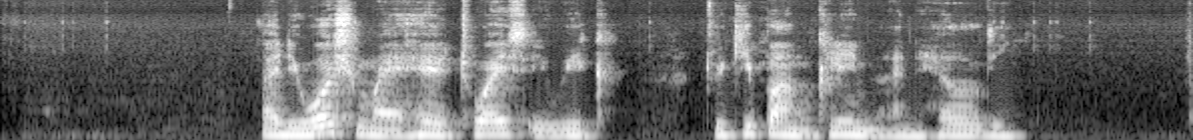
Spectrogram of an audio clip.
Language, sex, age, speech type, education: Nigerian Pidgin, male, 15-29, read, tertiary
